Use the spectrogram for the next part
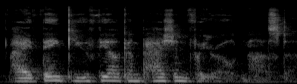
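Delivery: soft sinister whisper; Emperor impression. The Emperor quizzing Vader about Obi-Wan, in a soft sinister whisper.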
